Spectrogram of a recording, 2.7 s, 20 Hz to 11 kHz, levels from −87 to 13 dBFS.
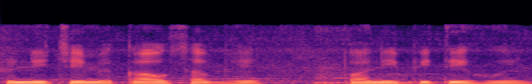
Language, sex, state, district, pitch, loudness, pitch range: Hindi, male, Arunachal Pradesh, Longding, 160 Hz, -14 LUFS, 150-165 Hz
